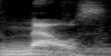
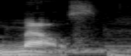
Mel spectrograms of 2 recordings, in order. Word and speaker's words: Mous: buying this case here from a company called mouse it's spelled m-o-u-s and i really like the way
